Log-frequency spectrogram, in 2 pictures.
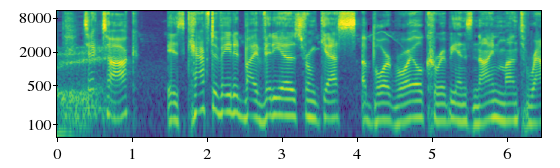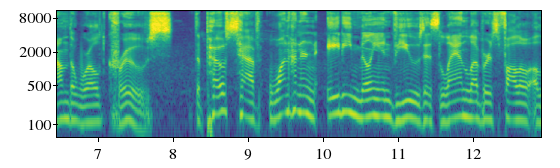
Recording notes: podcasts live from Café Anyway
